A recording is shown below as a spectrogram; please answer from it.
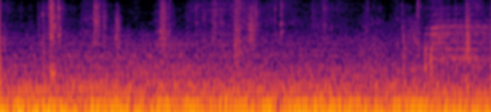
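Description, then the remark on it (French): A steady, heavy low rumble of a truck driving, heard from inside the cab, with faint rattles and brief higher noises over the constant engine and road drone. “Alors, théoriquement, dans le camion, j'ai pas le droit de fumer.”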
